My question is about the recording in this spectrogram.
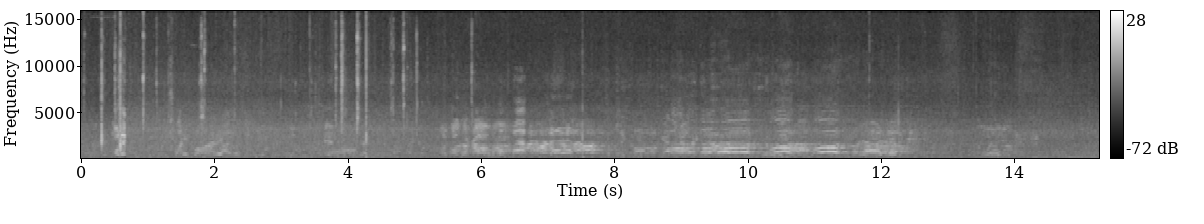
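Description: Voices calling and shouting across a football pitch during play, several at once from about six seconds in, over a steady low rumble. A few sharp knocks stand out near the start and again about four seconds in, typical of a ball being kicked.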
